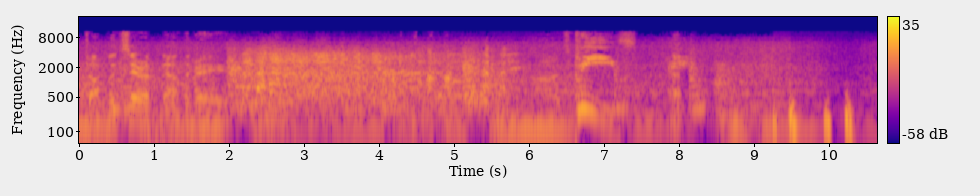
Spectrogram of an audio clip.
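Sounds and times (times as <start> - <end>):
speech: 0.1 - 3.1, 4.7 - 6.0, 6.6 - 8.3
laughter: 2.0 - 6.1
deep heartbeat thumps: 9.2 - 10.5.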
